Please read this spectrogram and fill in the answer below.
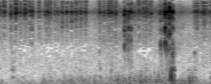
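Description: Near silence, with a few faint ticks near the end.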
